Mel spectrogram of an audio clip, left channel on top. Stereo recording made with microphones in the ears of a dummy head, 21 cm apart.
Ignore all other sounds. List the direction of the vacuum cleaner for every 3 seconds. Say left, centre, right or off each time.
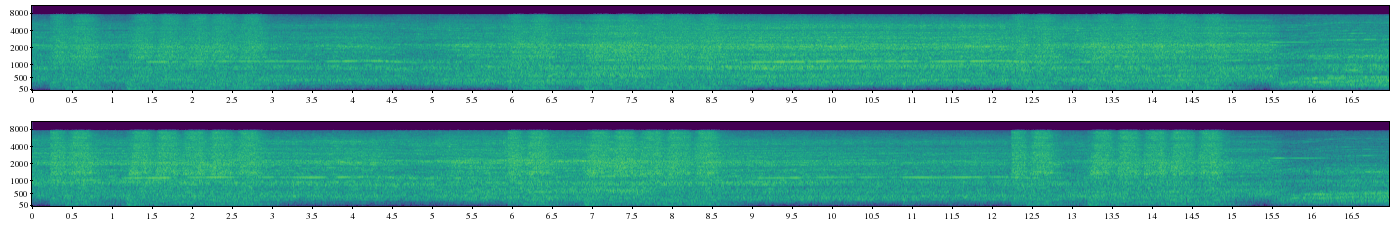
right, right, centre, left, left, left.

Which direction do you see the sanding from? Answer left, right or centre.
right.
